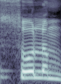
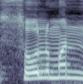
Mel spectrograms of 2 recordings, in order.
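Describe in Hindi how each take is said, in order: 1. अंतिम n ध्वनि मौन रहती है। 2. अंतिम n ध्वनि उच्चारित होती है। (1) "सोलम बोला जाता है" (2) "सोलमन नहीं बोला जाता"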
